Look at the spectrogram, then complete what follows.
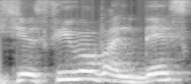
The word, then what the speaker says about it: Valdez: y si es vivo valdez con z lleva tilde no lleva tilde porque es palabra aguda y no termina en vocal n o s s exacto ahora que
